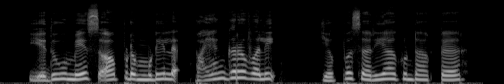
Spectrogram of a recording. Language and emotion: Tamil, sad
